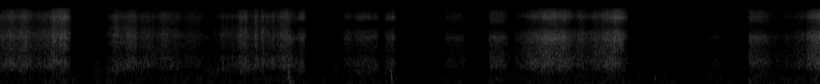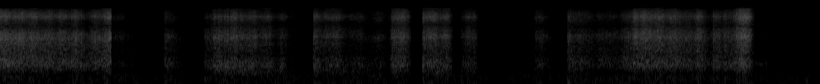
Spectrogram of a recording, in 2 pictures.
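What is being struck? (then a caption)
Graphite pencil on a paper notebook page. A wooden graphite pencil held in the fingertips writes Korean letters on a thin lined notebook page lying on a flat surface. The graphite scratches and rubs across the paper in short, bright, hissy strokes separated by brief pauses, with almost no low end.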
